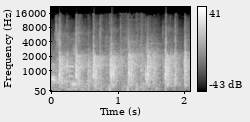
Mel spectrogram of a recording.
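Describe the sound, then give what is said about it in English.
A crowd claps hands together as praise to God in a steady, quick rhythm, the sharp claps landing roughly four times a second over a murmur, loud. “Somebody ought to give God a hand clap of praise.”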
